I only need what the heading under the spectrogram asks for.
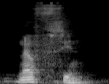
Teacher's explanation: pengucapan nafsin, bunyi tanwinnya terdengar dengan tegas dan jelas. Karena seperti itulah bunyi asal dari tanwin.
